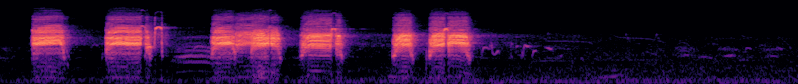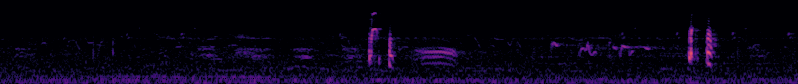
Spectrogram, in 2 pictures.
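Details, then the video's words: A black francolin in Sindh, Pakistan, gives a rapid burst of harsh, grating notes in two quick groups, then falls quiet. A few faint, thin chirps follow. "Kala Teeter"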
